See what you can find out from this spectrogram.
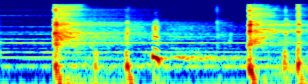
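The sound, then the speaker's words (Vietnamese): An older woman coughs several times in short, spaced bursts, fairly faint over a steady low hum. “vóc dáng và tiếng ho đó thì Kha làm sao có thể quên”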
